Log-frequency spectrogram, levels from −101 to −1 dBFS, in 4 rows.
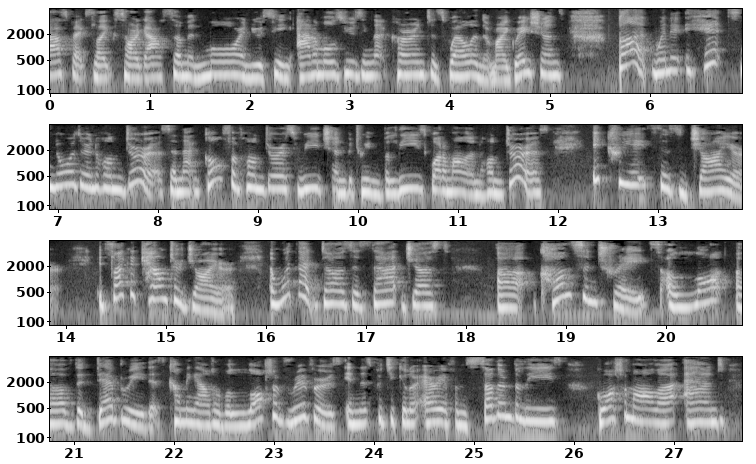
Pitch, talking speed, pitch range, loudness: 230 Hz, 160 wpm, 210-265 Hz, -19 LUFS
